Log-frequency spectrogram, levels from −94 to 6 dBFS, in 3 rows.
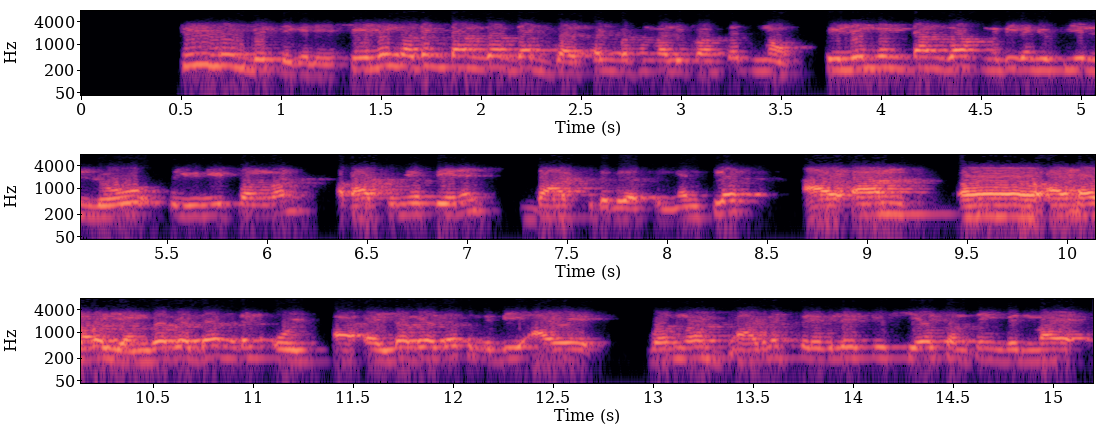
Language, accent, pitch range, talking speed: Hindi, native, 175-215 Hz, 240 wpm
